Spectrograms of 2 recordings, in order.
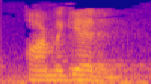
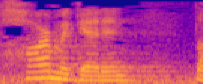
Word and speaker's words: Armageddon: Armageddon. And I told you repeatedly that you could pronounce that Har, like with an H, Harmageddon.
